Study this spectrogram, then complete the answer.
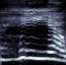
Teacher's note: Because my accent, I'll go here with a schwa at the end.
